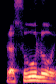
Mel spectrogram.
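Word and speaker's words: رسولُ: It means Rasulu is light. There is no noon sound at the end.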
